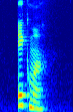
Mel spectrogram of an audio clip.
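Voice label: "экма" Komi, female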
